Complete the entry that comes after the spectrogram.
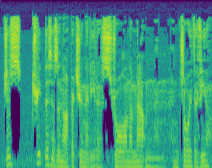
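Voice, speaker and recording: An actor playing a calm, cerebral young male alchemist in a video game, speaking formally, precisely and with composure. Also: mid-range voice, a little fast, a little hiss or hum, natural voice. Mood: calm, polite. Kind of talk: video game character acting. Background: background music.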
